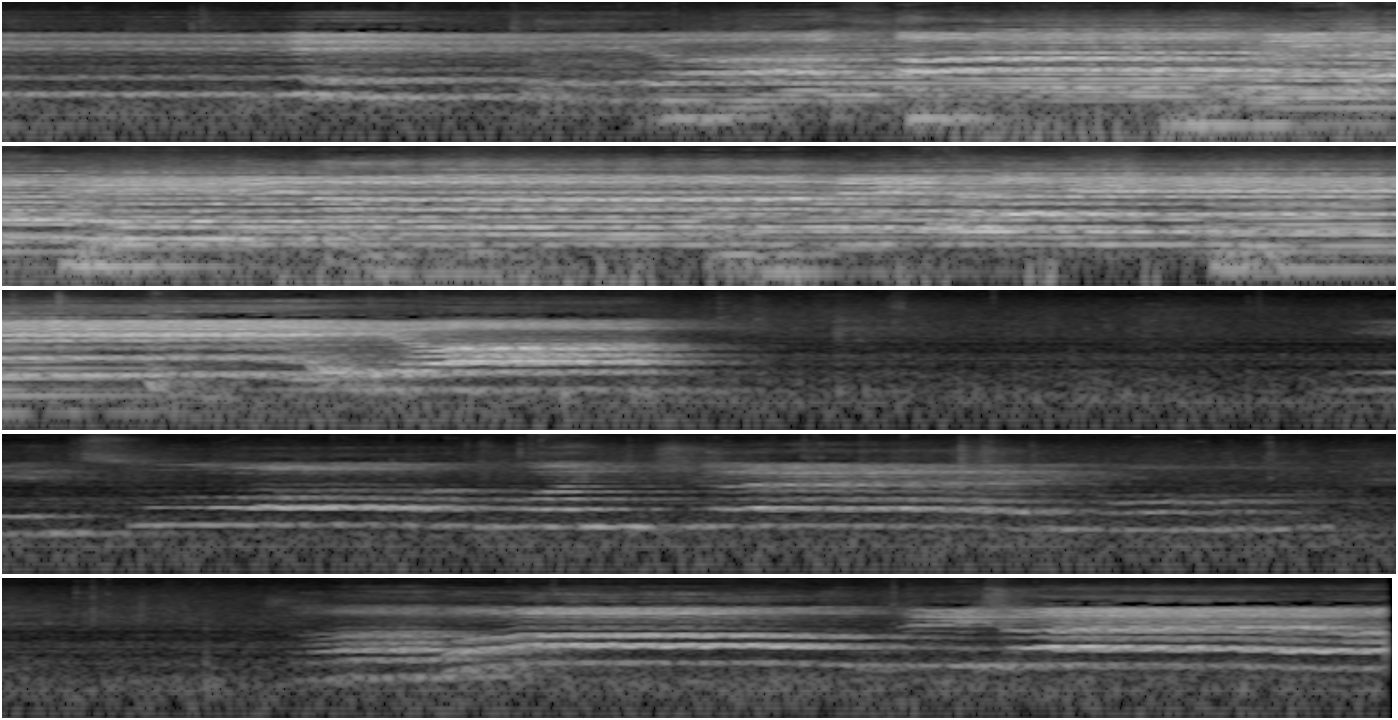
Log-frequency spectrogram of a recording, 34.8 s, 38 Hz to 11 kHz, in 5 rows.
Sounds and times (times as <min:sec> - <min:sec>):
Orchestra: 0:00.0 - 0:17.8, 0:20.7 - 0:27.8, 0:29.2 - 0:34.8
Opera: 0:00.0 - 0:18.1, 0:20.6 - 0:34.8.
